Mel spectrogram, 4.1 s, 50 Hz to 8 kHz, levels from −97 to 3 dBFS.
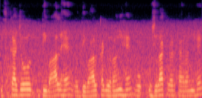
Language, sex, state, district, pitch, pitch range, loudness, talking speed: Hindi, male, Chhattisgarh, Raipur, 150 Hz, 145-160 Hz, -16 LUFS, 235 wpm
